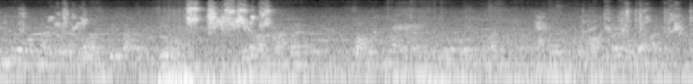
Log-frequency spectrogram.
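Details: Budgerigar colony in an aviary, many birds calling at once: a loud burst of harsh chirps near two seconds, then softer twittering and scattered squeaks over a constant low drone.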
